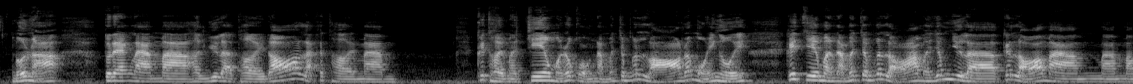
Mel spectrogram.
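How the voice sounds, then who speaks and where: A man from Vietnam who owns a nail salon, telling stories on his livestream in an animated, exclaiming way with mock-scolding rants. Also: on the high side, fairly quick. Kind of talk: casual storytelling livestream.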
